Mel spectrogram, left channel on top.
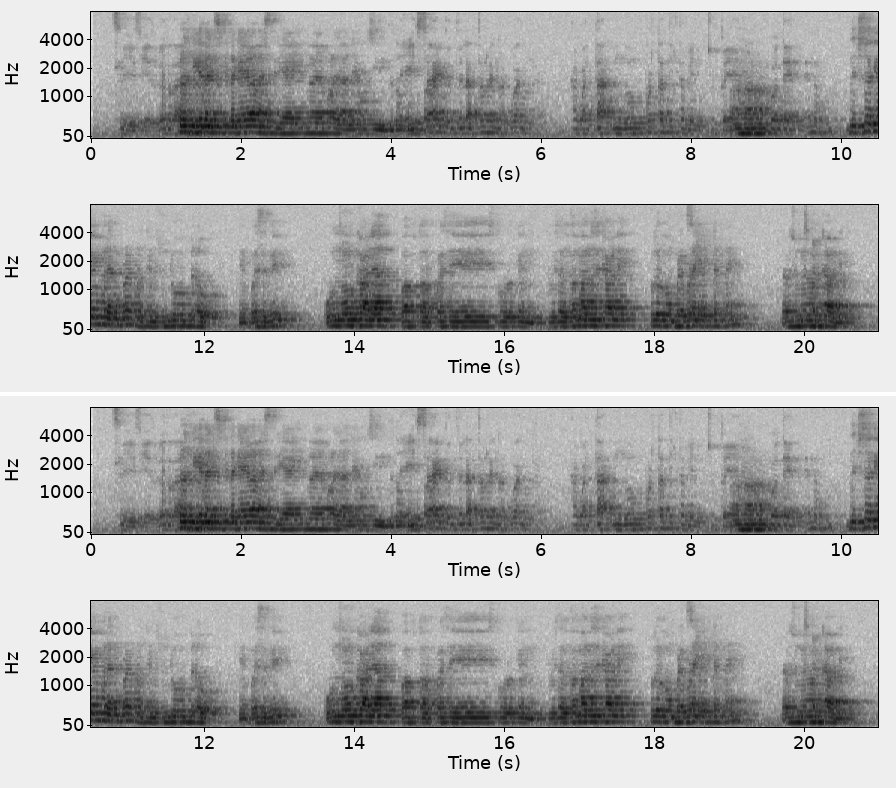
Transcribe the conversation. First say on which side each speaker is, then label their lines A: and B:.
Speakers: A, on the left; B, on the left.
A: sí, sí, es verdad.
B: Pero es
A: Pero,
B: que qué tal,
A: pero,
B: que qué tal que haga la maestría y me vaya por allá lejos y necesito otro
A: exacto,
B: computador.
A: entonces la torre no aguanta. Aguanta
B: Mm,
A: uno portátil también súper
B: Ajá. ajá.
A: potente, ¿no?
B: De hecho, ¿sabes qué me podría comprar? Bueno, que no es un lujo, pero que me puede servir. Un
A: ¿Qué?
B: nuevo cable adaptador para ese... Descubro que, que me salió tan malo ese cable porque lo compré
A: Sí,
B: por ahí en internet. Tal vez
A: ya.
B: un mejor cable.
